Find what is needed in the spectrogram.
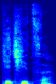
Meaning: to put on airs; to boast, to brag
- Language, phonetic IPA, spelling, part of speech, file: Russian, [kʲɪˈt͡ɕit͡sːə], кичиться, verb, Ru-кичиться.ogg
